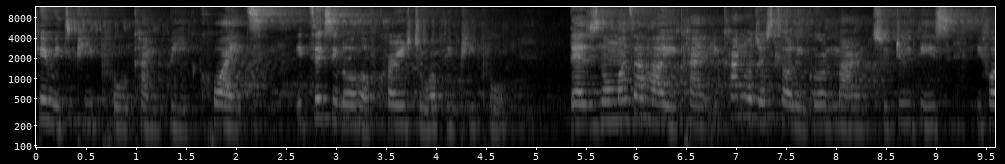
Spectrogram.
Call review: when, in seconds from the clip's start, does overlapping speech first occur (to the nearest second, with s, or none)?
none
